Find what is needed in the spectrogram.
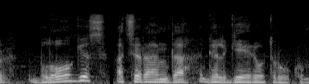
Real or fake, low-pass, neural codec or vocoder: real; 10.8 kHz; none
